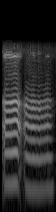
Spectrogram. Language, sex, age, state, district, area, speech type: Assamese, female, 45-60, Assam, Dibrugarh, rural, conversation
